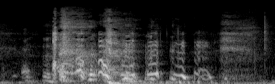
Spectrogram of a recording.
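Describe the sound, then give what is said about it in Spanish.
A woman chairing a session gives a few loud coughs in quick succession, mixed with breathy, laugh-like vocal bursts, then trailing off into softer sounds. “Me he ido muy bien porque necesitaba toser desde hace 10 minutos y me estaba moviendo de morir.”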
